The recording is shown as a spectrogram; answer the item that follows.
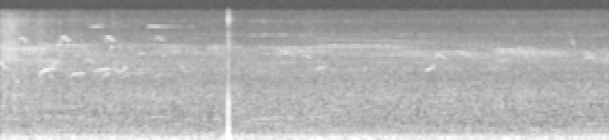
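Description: Outdoor ambience of faint small-bird chirps, a few short calls mostly in the first second or so, over a steady low rumble. One sharp click about two seconds in is the loudest sound.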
